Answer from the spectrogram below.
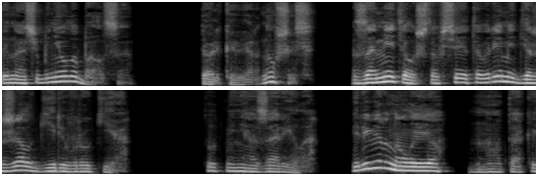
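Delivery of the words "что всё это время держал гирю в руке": plain reading voice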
